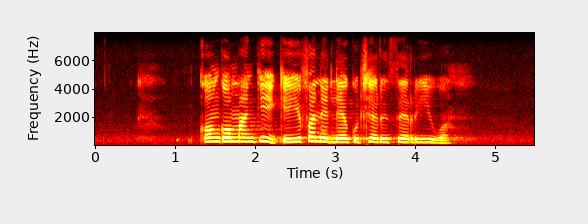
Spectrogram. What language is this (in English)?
Tsonga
